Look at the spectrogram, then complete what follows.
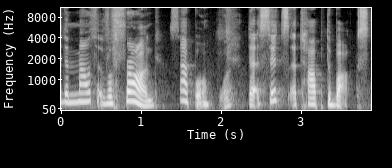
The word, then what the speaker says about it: Sapo: Pronounce what? Supple? Sapo, S-A-P-O, Sapo.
